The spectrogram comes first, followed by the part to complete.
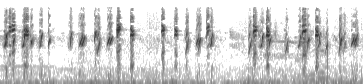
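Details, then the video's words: European goldfinch hen twitter used to stir a male into singing; crisp high chirps in small clusters with short gaps, clean quiet background. "أقوى بتبته حسون تهيج وتهبل الحسون الساكت"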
